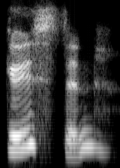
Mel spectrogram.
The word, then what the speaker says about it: Gooston: It sounds like Oh, I like Gooston. Goose Pronounced like good. Houston, but with a G.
